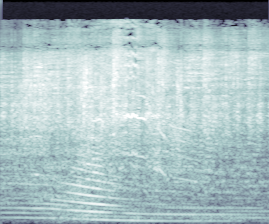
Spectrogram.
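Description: Propeller aerobatic plane's engine on a low pass, growing louder, then dropping in pitch as it flies by about a second and a half in.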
